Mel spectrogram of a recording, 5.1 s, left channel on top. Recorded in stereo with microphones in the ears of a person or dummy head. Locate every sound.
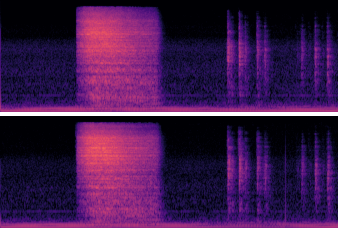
1.1 s a whoosh: 40° left (ahead or behind), 1.0 m
3.4 s typing on a keyboard: 50° left (ahead or behind), 3 m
